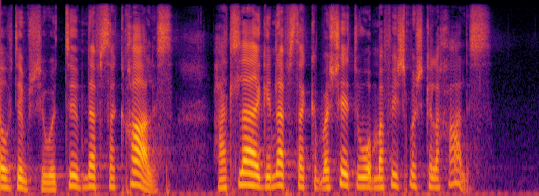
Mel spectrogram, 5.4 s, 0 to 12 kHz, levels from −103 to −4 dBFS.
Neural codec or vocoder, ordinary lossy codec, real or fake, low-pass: none; none; real; 10.8 kHz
